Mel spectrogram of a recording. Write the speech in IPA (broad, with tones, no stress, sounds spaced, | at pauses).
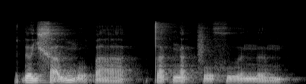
ɗ ə˧ j x a̰˧˥ w m o˧˩ ɓ aː˨˩ k̚ | t̪ a˦˥ k̚ ŋ a˦˥ k̚ f o˧ x u˨˩ ə̯ ŋ ə˨˩ m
